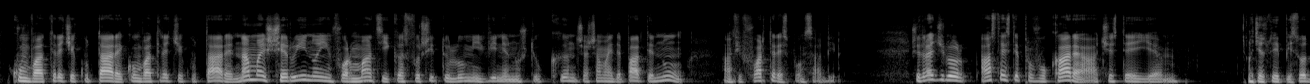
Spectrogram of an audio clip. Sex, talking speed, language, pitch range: male, 180 wpm, Romanian, 135-170 Hz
